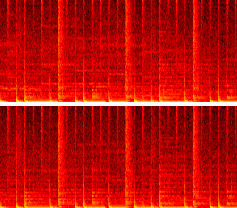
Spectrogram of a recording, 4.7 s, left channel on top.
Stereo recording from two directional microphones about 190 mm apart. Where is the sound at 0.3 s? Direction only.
Centre (ahead or behind).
